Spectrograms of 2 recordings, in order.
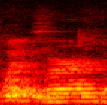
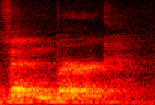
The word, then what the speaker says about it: Wittenberg: You all pronounce it Wittenberg, but in German it's Wittenberg.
